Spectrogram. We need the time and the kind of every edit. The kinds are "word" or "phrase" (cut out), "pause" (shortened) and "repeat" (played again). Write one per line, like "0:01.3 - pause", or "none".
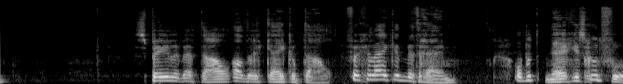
0:02.3 - phrase
0:03.0 - word
0:03.4 - pause
0:05.3 - word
